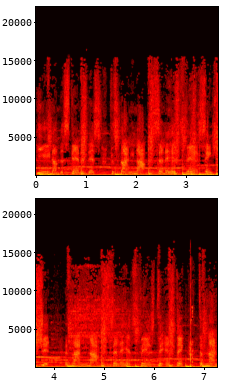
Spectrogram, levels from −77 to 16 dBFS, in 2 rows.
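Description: From the start and through the whole clip, the audio has plainly audible damage of the kind MP3 compression leaves, likely from encoding at a low bitrate, which fits roughly 64 kbps. With too few bits, the encoder drops weak spectral lines. Those lines flicker in and out from frame to frame, so the sound comes across watery and swirling, with smeared attacks.

From 6.69 to 6.77 s, a corrupt frame decoded produces a short burst, spanning what sounds like a few consecutive frames. Flipped bits in the compressed data gave the decoder wrong gains or misread codes, and it played them regardless. Energy lands at frequencies where it does not belong for about 80 ms. It is heard as a chirp, blip or burst of noise peaking at around -10 dBFS.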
